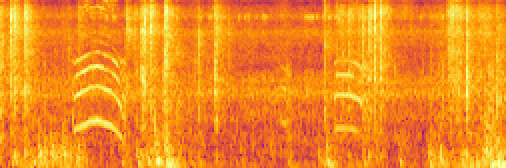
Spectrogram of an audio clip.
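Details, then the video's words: Premature kitten held very tightly by its mother cat Ginny, meowing indignantly at the squeeze. Two high, arching meows with rising-then-falling pitch, a clear one near the start and a fainter, shorter one about two seconds later, over rustling and soft tapping. "Mother cat hugs premature kitten so tightly that he starts meowing."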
